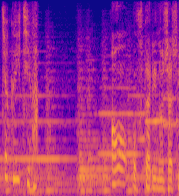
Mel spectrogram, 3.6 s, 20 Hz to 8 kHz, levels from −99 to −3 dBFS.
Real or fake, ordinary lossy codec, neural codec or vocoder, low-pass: real; Opus, 16 kbps; none; 7.2 kHz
